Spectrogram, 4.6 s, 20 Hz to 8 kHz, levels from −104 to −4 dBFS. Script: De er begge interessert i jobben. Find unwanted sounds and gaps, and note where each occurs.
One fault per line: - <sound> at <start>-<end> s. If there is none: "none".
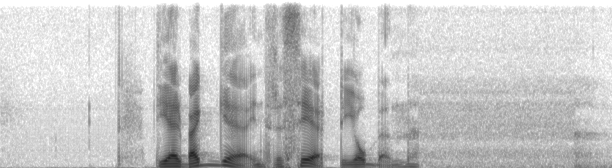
none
